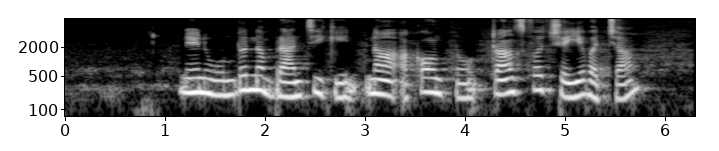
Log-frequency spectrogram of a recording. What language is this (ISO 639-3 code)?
tel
